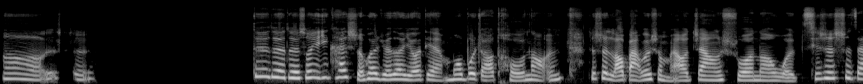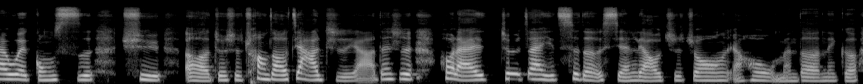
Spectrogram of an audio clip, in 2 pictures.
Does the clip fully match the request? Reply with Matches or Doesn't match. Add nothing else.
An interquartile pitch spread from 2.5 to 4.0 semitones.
Doesn't match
